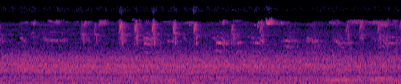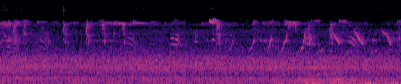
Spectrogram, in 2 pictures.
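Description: Birds chirping, many short high-pitched calls scattered throughout, over a steady outdoor background hiss. A low rumble, like wind or handling on the microphone, rises near the end.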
